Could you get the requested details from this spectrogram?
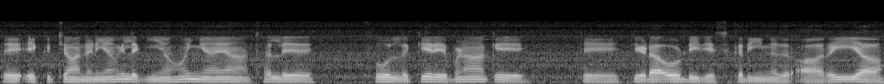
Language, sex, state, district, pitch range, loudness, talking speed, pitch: Punjabi, male, Punjab, Kapurthala, 105-110 Hz, -18 LUFS, 150 wpm, 110 Hz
